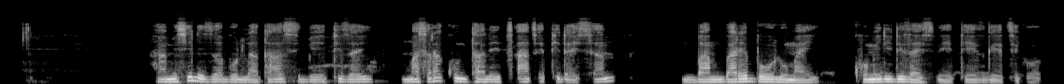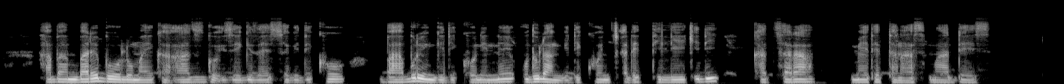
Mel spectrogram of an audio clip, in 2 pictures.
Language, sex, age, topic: Gamo, male, 25-35, agriculture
